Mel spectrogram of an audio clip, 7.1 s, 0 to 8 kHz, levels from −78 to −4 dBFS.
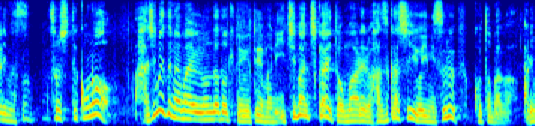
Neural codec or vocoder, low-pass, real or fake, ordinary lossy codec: none; none; real; none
